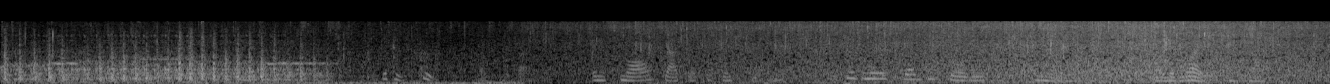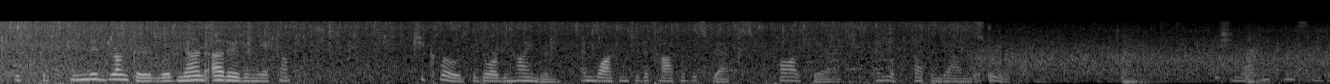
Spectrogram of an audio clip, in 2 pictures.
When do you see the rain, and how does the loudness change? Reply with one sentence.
The rain can be heard from 0.0 to 26.5 s, getting louder then quieter.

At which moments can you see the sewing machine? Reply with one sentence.
The sewing machine can be heard from 0.0 to 3.5 s.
